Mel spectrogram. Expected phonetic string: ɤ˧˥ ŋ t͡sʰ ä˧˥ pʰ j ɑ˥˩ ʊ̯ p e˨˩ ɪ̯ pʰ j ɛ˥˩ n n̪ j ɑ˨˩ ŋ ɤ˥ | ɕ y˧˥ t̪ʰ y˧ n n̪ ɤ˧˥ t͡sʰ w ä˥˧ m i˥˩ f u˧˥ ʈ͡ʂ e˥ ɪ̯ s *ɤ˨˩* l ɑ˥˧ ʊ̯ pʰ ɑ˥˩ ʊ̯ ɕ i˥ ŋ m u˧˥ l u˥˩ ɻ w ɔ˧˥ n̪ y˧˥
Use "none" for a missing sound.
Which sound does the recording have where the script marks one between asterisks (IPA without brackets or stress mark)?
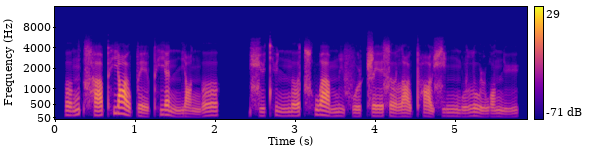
ɤ˥˧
